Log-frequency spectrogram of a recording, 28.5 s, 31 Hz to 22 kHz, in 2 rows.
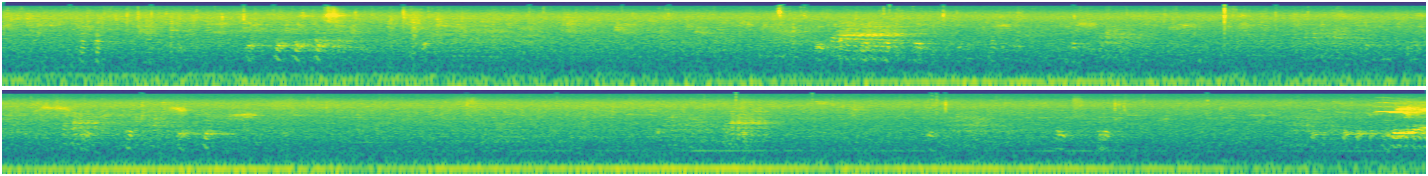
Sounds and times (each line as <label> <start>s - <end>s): Great Cormorants Nesting 0.0s - 28.4s
great egrets nesting nearby 0.0s - 28.4s
other birds 0.0s - 28.4s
